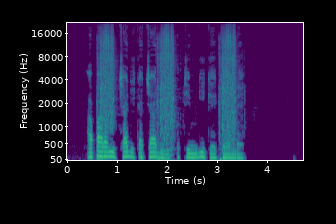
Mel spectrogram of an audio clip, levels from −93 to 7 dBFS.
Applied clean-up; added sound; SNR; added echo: classical method Wiener filter.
